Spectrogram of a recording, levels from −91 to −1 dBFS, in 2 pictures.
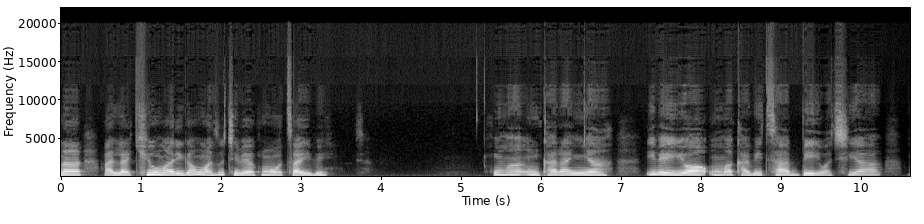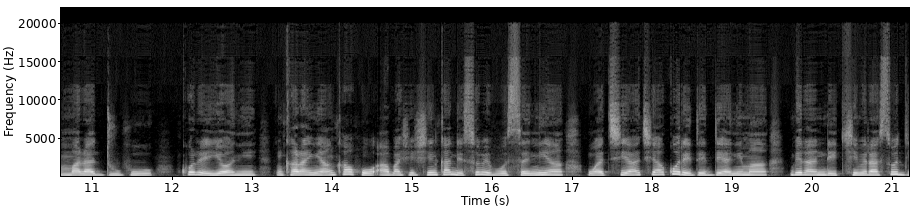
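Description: From the start, the speech carries plainly audible Opus compression damage, likely from an encoder in its music (CELT) mode. Consonants and vowel harmonics come out grainy and rough rather than swirly, because bands with too few bits are refilled with folded or noise-like content. The roughness fits a bitrate near 24 kbps. The band stays full width, with energy reaching about 20.2 kHz. On a spectrogram, harmonics look smeared and speckled instead of clean.

At 9.42 s a sudden gain jump drops everything by about 6 dB in a single sample and stays down to the end. It likely comes from a gain setting applied without a ramp. The speech and the background noise fall together, with a possible click at the step. The waveform shows the envelope halving abruptly at that point, and the spectrogram darkens evenly across all frequencies from there on.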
